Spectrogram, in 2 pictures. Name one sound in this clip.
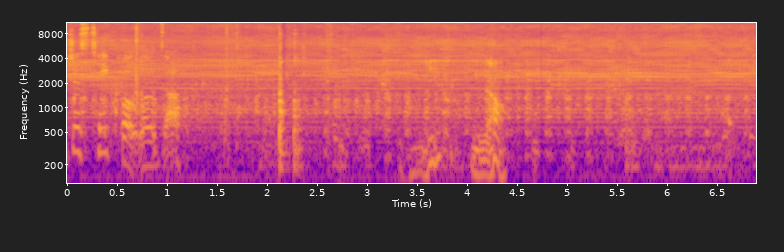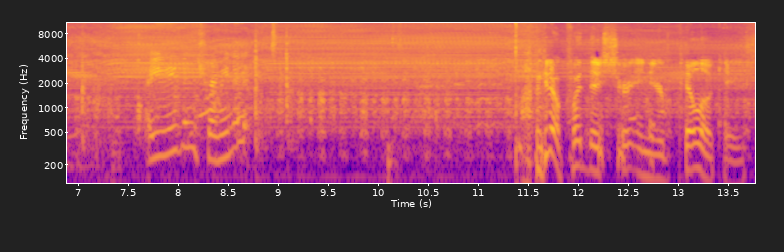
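An electric beard trimmer buzzes steadily.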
